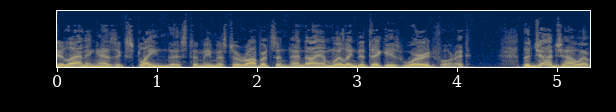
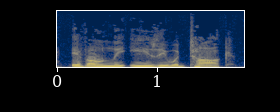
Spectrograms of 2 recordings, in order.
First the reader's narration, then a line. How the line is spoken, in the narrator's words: Robertson growled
